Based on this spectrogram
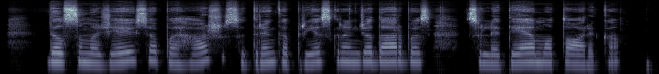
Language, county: Lithuanian, Vilnius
